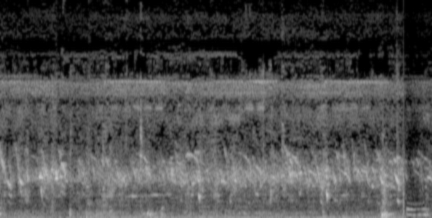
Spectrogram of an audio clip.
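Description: Chickens at a poultry farm cluck and squawk continuously in a dense, close chorus, with a sharp clatter near the end and no speech.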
